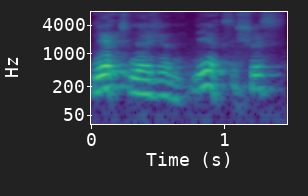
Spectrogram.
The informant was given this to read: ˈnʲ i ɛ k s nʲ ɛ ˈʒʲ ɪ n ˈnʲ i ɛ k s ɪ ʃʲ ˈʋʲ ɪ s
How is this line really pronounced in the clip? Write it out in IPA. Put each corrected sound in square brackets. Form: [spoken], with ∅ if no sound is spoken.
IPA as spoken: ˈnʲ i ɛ k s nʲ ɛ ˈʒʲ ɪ n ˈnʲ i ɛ k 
